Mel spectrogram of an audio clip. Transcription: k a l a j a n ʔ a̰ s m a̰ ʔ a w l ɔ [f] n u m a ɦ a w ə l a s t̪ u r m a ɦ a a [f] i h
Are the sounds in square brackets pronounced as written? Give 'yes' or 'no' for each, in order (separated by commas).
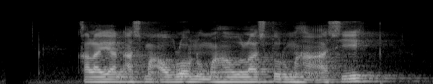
no, no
